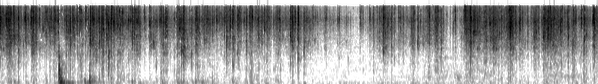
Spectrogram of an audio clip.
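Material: Pine cone scales.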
